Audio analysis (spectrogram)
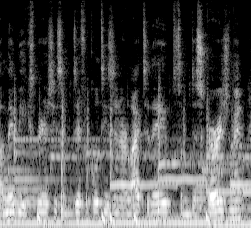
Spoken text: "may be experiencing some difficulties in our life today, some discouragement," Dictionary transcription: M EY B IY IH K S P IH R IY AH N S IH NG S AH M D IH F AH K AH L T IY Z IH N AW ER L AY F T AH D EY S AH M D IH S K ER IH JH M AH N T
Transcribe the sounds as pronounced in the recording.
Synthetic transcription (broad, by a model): M EY B IY IH K S P IH R IY AH N S IH NG S AH M D IH F AH K AH L T IY Z IH N AW ER L AY F T AH D EY S AH M D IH S K ER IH JH M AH N T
